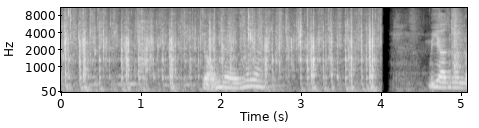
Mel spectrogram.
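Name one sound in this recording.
A metal spoon scrapes and clinks against a plastic bowl while stirring a thick batter.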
